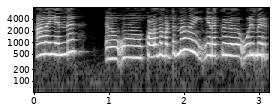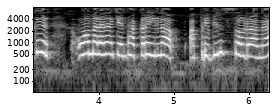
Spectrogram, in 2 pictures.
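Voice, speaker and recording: A tender young daughter-in-law in a family audio drama, voiced by a woman. Her voice is very high and soft, and she speaks with tearful, pleading emotion. She sounds young and vulnerable. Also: fairly even intonation, brisk. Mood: hurt.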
